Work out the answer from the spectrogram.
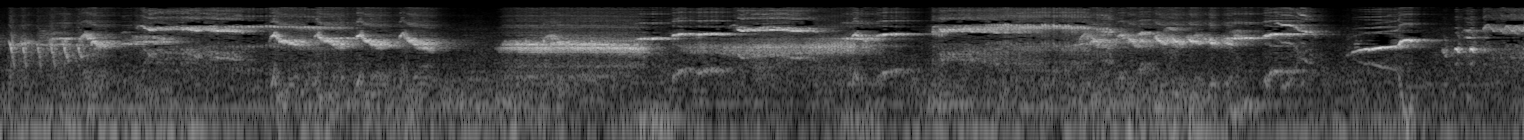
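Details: Greenfinch, European, singing while its female incubates: a series of quick descending chirps, then long wheezy buzzes and rippling trills, pausing briefly twice.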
